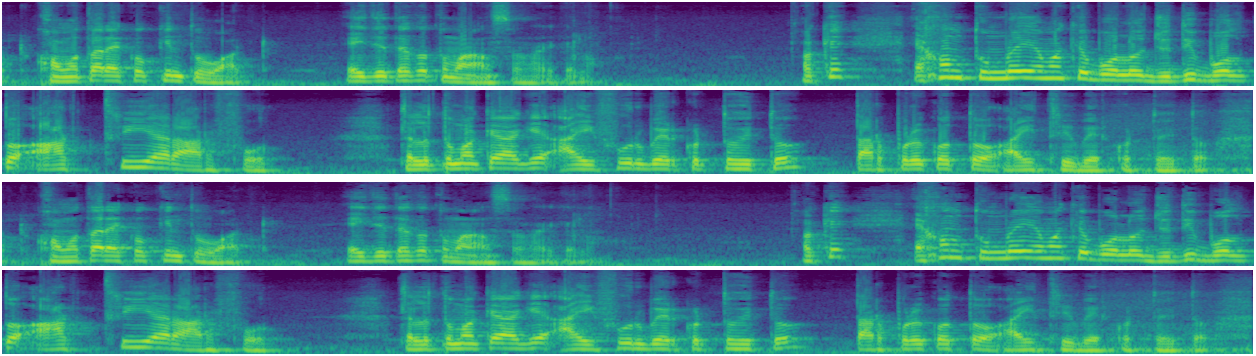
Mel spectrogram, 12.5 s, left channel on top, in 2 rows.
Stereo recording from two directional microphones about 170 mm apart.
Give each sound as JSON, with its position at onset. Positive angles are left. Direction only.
{"t": 0.1, "sound": "speech", "side_deg": 35}
{"t": 4.0, "sound": "speech", "side_deg": 35}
